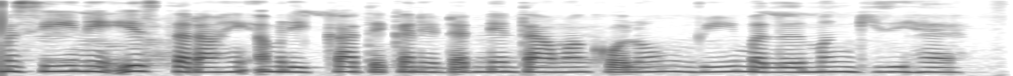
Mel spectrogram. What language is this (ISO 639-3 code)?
pan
